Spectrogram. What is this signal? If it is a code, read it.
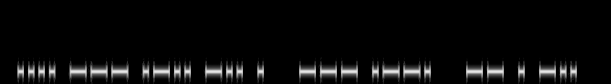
Morse code, heard as a keyed tone, about 23 wpm, 600 Hz. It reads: HOLDE OP MED
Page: Ferie 23 wpm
